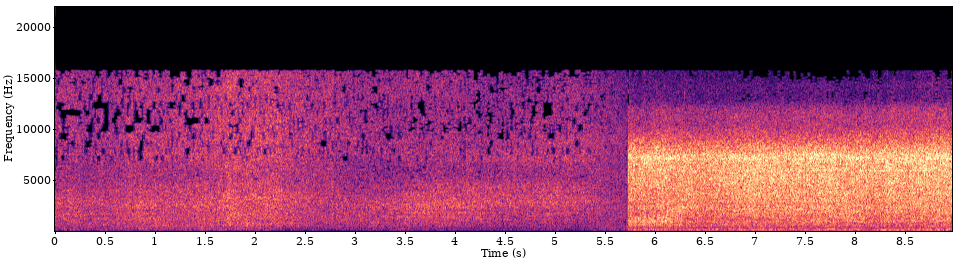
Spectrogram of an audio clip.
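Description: Rushing, splashing water as a steady hiss. About six seconds in, a louder steady hovercraft engine-and-fan drone with a low hum cuts in suddenly.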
